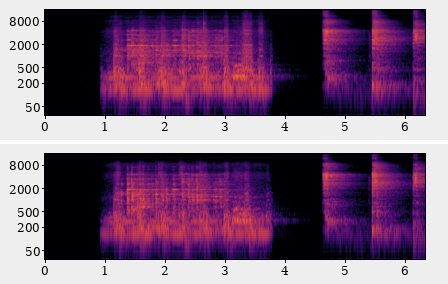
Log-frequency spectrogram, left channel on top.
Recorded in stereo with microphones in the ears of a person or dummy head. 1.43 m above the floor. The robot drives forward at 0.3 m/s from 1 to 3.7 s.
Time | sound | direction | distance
1.2 | a rattle | 55° right (ahead or behind) | 0.5 m
3.1 | a whoosh | 75° right (ahead or behind) | 1.5 m
4.6 | tape being pulled | 20° right (ahead or behind) | 1.2 m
